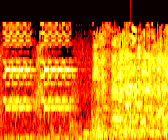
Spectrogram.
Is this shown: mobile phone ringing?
yes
